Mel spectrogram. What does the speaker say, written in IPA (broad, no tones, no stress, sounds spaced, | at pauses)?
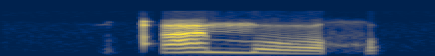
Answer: qʼ ɛ m o χ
